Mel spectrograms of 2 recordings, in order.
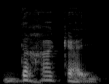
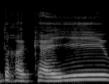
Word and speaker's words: Dracae: Ça s'écrit Dracae. Donc ça se dit Dracae ou Draca. Ça, c'est à voir si ça se dit en anglais ou si le A se dit.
